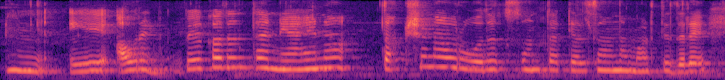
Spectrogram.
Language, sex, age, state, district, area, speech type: Kannada, female, 18-30, Karnataka, Chitradurga, urban, spontaneous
